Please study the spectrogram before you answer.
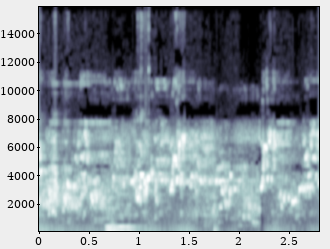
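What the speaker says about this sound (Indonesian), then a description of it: "Oh, burung" A red lory, a nuri parrot, gives a string of harsh, close squawks and chirps, loud and repeated, with no talking over it.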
